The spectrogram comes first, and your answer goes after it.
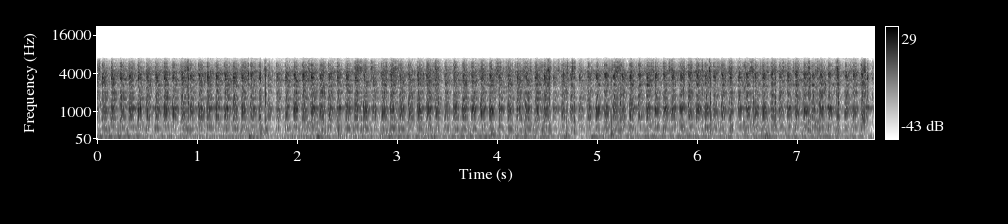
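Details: Toyota Tacoma, fuel-injected: long, even cranking at roughly four turns a second with no clean catch; engine slow to start, extended cranking, cause unclear.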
